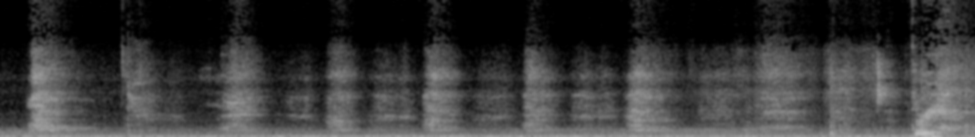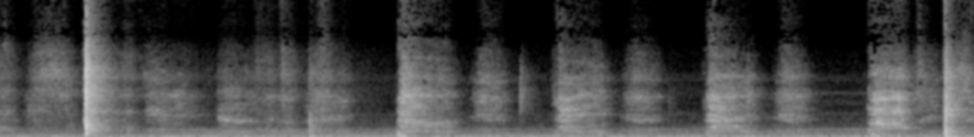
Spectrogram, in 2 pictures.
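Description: A man breathes hard in short, rhythmic bursts while exercising.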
